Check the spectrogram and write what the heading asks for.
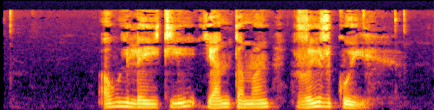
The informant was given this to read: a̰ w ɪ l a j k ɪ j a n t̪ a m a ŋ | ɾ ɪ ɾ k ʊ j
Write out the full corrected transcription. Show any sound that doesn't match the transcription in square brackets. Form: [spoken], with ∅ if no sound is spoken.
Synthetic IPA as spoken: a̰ w ɪ l a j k ɪ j a n t̪ a m a ŋ | ɾ ɪ ɾ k ʊ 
